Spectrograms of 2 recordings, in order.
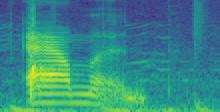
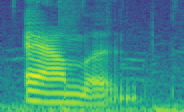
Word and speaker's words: almond: similar to that and the word is almond almond so again we don't say the l sound it's like silent l we just say almond almond say it okay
